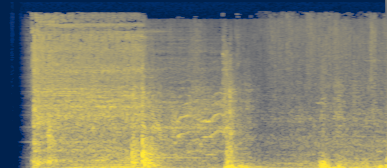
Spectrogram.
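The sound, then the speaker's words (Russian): Metro train doors thud shut amid a steady, loud mechanical rumble, with a few heavy knocks spaced a second or so apart as the train begins to pull away. “Двери плавно закрылись, и вот поезд уже заскользил.”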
